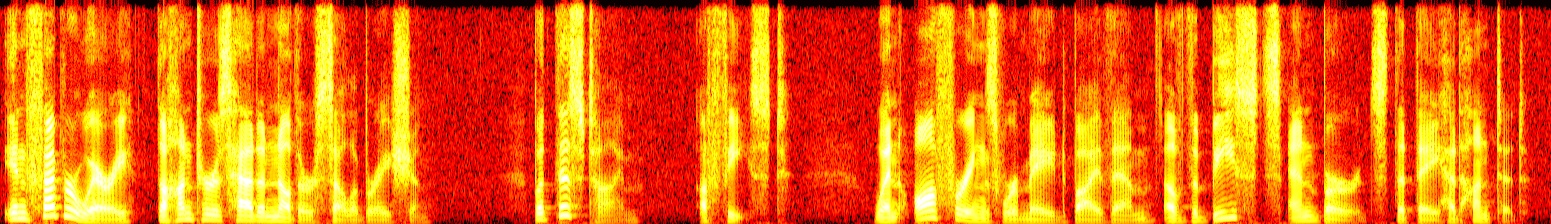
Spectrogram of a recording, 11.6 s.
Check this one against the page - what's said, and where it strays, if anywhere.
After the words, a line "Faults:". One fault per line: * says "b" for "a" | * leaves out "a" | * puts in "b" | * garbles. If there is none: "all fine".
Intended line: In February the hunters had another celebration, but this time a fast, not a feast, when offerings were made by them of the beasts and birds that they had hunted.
In February the hunters had another celebration, but this time a a feast, when offerings were made by them of the beasts and birds that they had hunted.
Faults:
* leaves out "fast not"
